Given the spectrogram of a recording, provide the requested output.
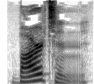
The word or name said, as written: barton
